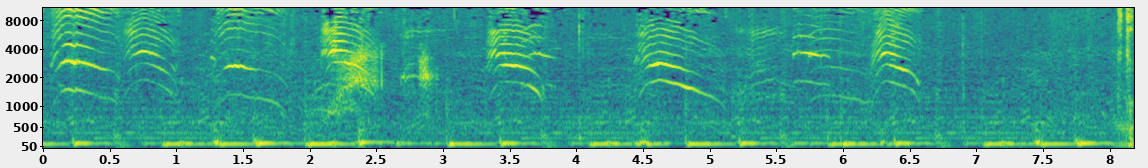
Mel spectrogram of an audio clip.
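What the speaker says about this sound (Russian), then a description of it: "Кто сказал мяу?" A cat meows repeatedly in loud, drawn-out, rising and falling cries, close to the listener over a low steady hum.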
